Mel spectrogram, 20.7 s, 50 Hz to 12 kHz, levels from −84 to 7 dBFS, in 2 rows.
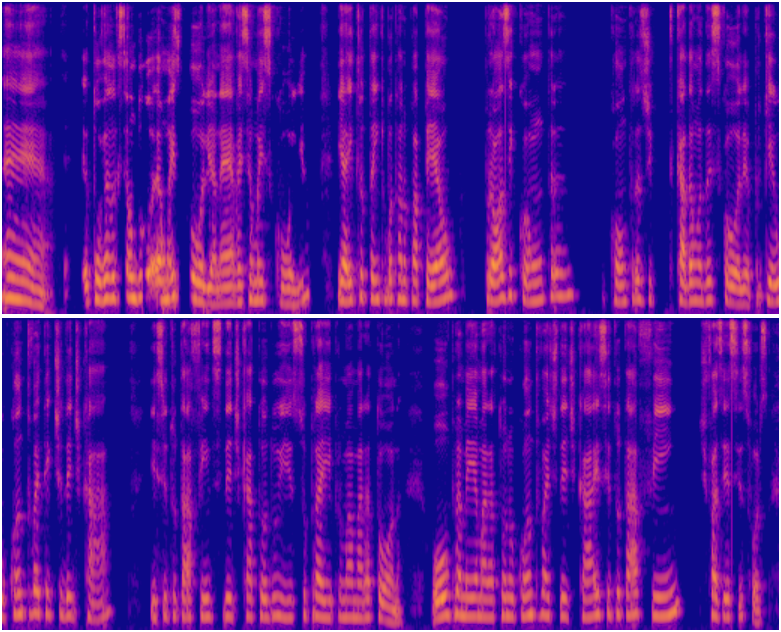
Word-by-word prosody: É, 205 Hz, -8 st, +3 dB, 0.5 s
eu 170 Hz, -, +2 dB
estou 200 Hz, +4 st, +3 dB
vendo 225 Hz, +1 st, +5 dB
que 225 Hz, -, +1 dB
são 230 Hz, -2 st, +6 dB
duas 235 Hz, +2 st, +3 dB
é 205 Hz, -, +10 dB
uma 210 Hz, +2 st, +4 dB
escolha, 195 Hz, -8 st, +2 dB
né, 170 Hz, +2 st, +3 dB
vai 180 Hz, +1 st, +1 dB
ser 180 Hz, -, +6 dB
uma 200 Hz, 0 st, 0 dB
escolha, 175 Hz, 0 st, 0 dB, 0.4 s
e 205 Hz, -, +5 dB
aí 190 Hz, +1 st, +6 dB
tu 240 Hz, -, -2 dB
tem 220 Hz, -2 st, -1 dB
que 215 Hz, -, -10 dB
botar 215 Hz, 0 st, -2 dB
no 205 Hz, -, -2 dB
papel 200 Hz, +5 st, +1 dB, 0.3 s
prós 215 Hz, +2 st, +5 dB
e 255 Hz, -, -1 dB
contra 210 Hz, +1 st, -3 dB, 0.7 s
contras 190 Hz, +1 st, -4 dB
de 205 Hz, -1 st, -6 dB, 0.3 s
cada 195 Hz, -2 st, +3 dB
uma 195 Hz, -1 st, -2 dB
da 200 Hz, -, -3 dB
escolha, 170 Hz, -5 st, +2 dB
porque 235 Hz, -5 st, -2 dB
o 185 Hz, 0 st, -1 dB
quanto 225 Hz, +2 st, -3 dB
vai 235 Hz, -, +1 dB
ter 230 Hz, 0 st, -5 dB
que 220 Hz, -, -17 dB
te 230 Hz, -, -3 dB
dedicar, 200 Hz, -1 st, -6 dB, 0.5 s
e 185 Hz, -, -5 dB
se 205 Hz, +3 st, -1 dB
tu 205 Hz, +1 st, -8 dB
está 200 Hz, -1 st, -2 dB
a -, -, -5 dB
fim 195 Hz, -1 st, -3 dB
de 190 Hz, -, -1 dB
se -, -, +2 dB
dedicar 200 Hz, 0 st, -2 dB
a -, -, -6 dB
tudo 200 Hz, +1 st, -5 dB
isso 185 Hz, +2 st, -1 dB
para 205 Hz, -2 st, +1 dB
ir 185 Hz, 0 st, -4 dB
para 190 Hz, +1 st, -11 dB
uma 190 Hz, 0 st, -5 dB
maratona, 185 Hz, -6 st, -4 dB, 0.4 s
ou 200 Hz, +3 st, +4 dB
para 220 Hz, -1 st, 0 dB
meia 200 Hz, -1 st, 0 dB
maratona 195 Hz, +1 st, -3 dB
o -, -, -16 dB
quanto 215 Hz, +1 st, -3 dB
vai 210 Hz, -2 st, -3 dB
te 205 Hz, -, -6 dB
dedicar 195 Hz, 0 st, -3 dB
e 220 Hz, -, 0 dB
se 225 Hz, +1 st, +2 dB
tu 225 Hz, +1 st, -4 dB
está 220 Hz, -1 st, -2 dB
a -, -, -7 dB
fim 210 Hz, +3 st, -1 dB, 0.2 s
de -, -, -12 dB
fazer 200 Hz, -2 st, +1 dB
esse 105 Hz, -, +2 dB
esforço. -, -, -1 dB
200 Hz, 220 wpm, -26 LUFS, 190-220 Hz, 0.7 s, é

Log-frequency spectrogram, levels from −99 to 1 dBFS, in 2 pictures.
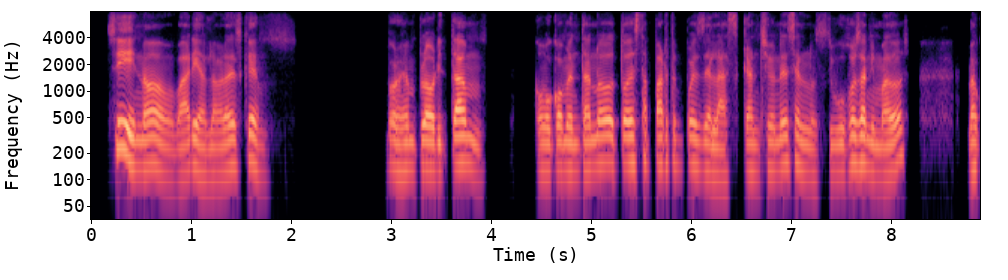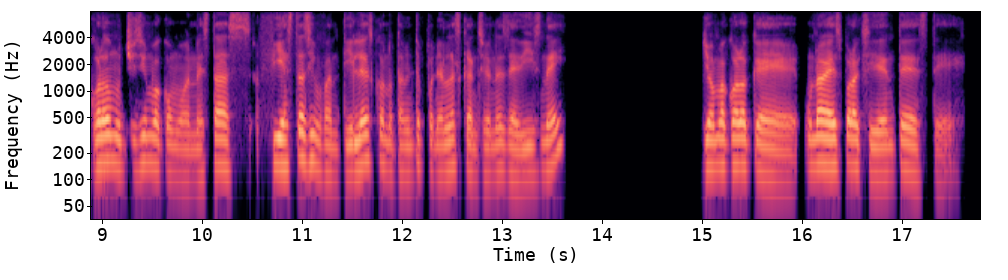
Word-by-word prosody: Sí, 230 Hz, -9 st, +5 dB
no, 140 Hz, -4 st, +1 dB
varias, 120 Hz, +2 st, -1 dB
la 115 Hz, -, -6 dB
verdad 125 Hz, +3 st, 0 dB
es 140 Hz, -, -2 dB
que 150 Hz, -8 st, -1 dB, 1.2 s
por 135 Hz, -, -2 dB
ejemplo, 135 Hz, +1 st, +1 dB
ahorita, 145 Hz, +4 st, +4 dB
mm, 130 Hz, -7 st, -8 dB, 0.5 s
como 130 Hz, 0 st, -3 dB
comentando 135 Hz, +4 st, +1 dB
toda 155 Hz, -, +3 dB
esta 155 Hz, +1 st, -4 dB
parte, 150 Hz, 0 st, -3 dB
pues, 145 Hz, 0 st, -4 dB
de 130 Hz, -1 st, -2 dB
las 110 Hz, -2 st, -4 dB
canciones 135 Hz, +4 st, -4 dB
en 135 Hz, -5 st, -2 dB
los 115 Hz, -2 st, -11 dB
dibujos 125 Hz, +6 st, -3 dB
animados, 130 Hz, +3 st, 0 dB, 0.6 s
me 130 Hz, -, -1 dB
acuerdo 150 Hz, +4 st, +6 dB
muchísimo 145 Hz, 0 st, -2 dB
como 115 Hz, -3 st, -5 dB
en 110 Hz, 0 st, -8 dB
estas 135 Hz, +4 st, -1 dB
fiestas 150 Hz, +3 st, +1 dB
infantiles, 130 Hz, +1 st, 0 dB
cuando 135 Hz, -5 st, -5 dB
también 120 Hz, 0 st, -7 dB
te 150 Hz, -, -4 dB
ponían 125 Hz, -1 st, -4 dB
las 140 Hz, -, -3 dB
canciones 125 Hz, +1 st, -4 dB
de 120 Hz, -2 st, -2 dB
Disney 120 Hz, -, -3 dB, 1.4 s
yo 140 Hz, -1 st, +2 dB
me 145 Hz, -, +3 dB
acuerdo 145 Hz, 0 st, +4 dB
que 110 Hz, -3 st, 0 dB
una 150 Hz, +2 st, +5 dB
vez 145 Hz, -1 st, +7 dB
por -, -, +3 dB
accidente 120 Hz, -1 st, 0 dB
este 115 Hz, -3 st, -11 dB
135 Hz, 165 wpm, -23 LUFS, 120-150 Hz, 1.4 s, vez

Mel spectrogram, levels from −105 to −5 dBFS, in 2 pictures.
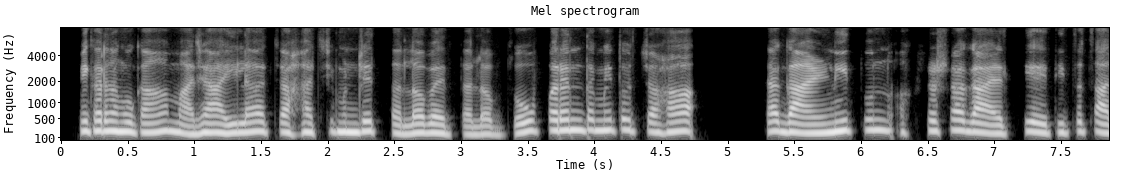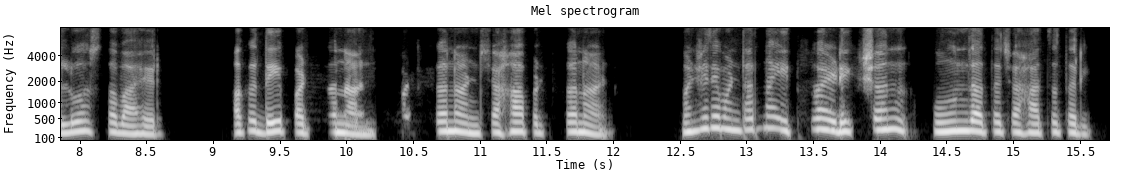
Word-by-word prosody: मी 215 Hz, -, +2 dB
खरं 220 Hz, 0 st, +3 dB
सांगू 210 Hz, -1 st, +5 dB
का, 195 Hz, +2 st, 0 dB
माझ्या 195 Hz, -2 st, +2 dB
आईला 195 Hz, +3 st, +2 dB
चहाची 195 Hz, +2 st, -3 dB
म्हणजे 205 Hz, +1 st, +3 dB, 0.2 s
तलब 180 Hz, +2 st, 0 dB
आहे 180 Hz, -, +3 dB
तलब. 155 Hz, 0 st, -4 dB
जोपर्यंत 230 Hz, +4 st, +1 dB
मी 230 Hz, +1 st, +2 dB
तो 245 Hz, -, -2 dB
चहा 205 Hz, +2 st, +1 dB, 0.6 s
त्या 215 Hz, -, +1 dB
गाळणीतून 210 Hz, +5 st, +3 dB
अक्षरशः 220 Hz, +5 st, -4 dB
गाळत 175 Hz, -4 st, +2 dB, 0.2 s
आहे 200 Hz, -3 st, +2 dB
तीच 190 Hz, +1 st, -7 dB
चालू 200 Hz, +2 st, +1 dB
असतं 200 Hz, -1 st, -4 dB
बाहेर, 165 Hz, -3 st, -1 dB, 0.6 s
"अगं 190 Hz, +3 st, -1 dB
दे, 200 Hz, +2 st, +5 dB
पटकन 190 Hz, +1 st, -1 dB
आण, 160 Hz, -2 st, -1 dB, 0.2 s
पटकन 215 Hz, +3 st, -1 dB
आण 190 Hz, -4 st, +3 dB
चहा 200 Hz, +2 st, +1 dB
पटकन 200 Hz, +2 st, -1 dB
आण." 170 Hz, -5 st, -2 dB, 0.6 s
म्हणजे 215 Hz, +7 st, +1 dB
ते 285 Hz, -, +3 dB
म्हणतात 250 Hz, -2 st, 0 dB
ना, 280 Hz, -, -3 dB
इतकं 250 Hz, +1 st, -3 dB
एडिक्शन 245 Hz, +3 st, +2 dB, 0.3 s
होऊन 215 Hz, +2 st, +5 dB
जातं 210 Hz, -2 st, +2 dB
चहाचं 190 Hz, 0 st, -2 dB
तरी. 175 Hz, -5 st, -2 dB
200 Hz, 165 wpm, -23 LUFS, 185-220 Hz, 0.6 s, सांगू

